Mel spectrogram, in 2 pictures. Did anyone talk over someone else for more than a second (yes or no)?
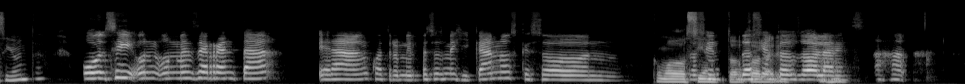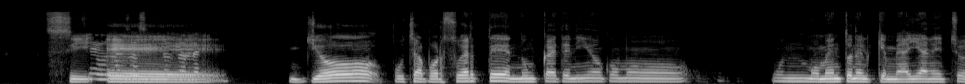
yes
